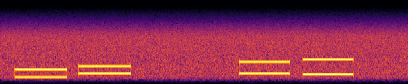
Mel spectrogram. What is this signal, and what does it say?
Aircraft SELCAL, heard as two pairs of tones, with radio hiss. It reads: AH-EK EM-DP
